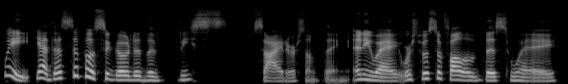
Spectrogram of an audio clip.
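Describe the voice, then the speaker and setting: A woman's voice: medium pitch, sing-song, moderate pace, vocal fry, fairly bright tone, no echo, clean studio sound. Chatty woman doing casual gameplay commentary. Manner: chatty, self-deprecating. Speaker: let's play host.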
